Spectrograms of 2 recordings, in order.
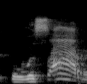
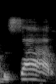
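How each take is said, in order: First: "bu besar" with a drawn-out emphatic "bu". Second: Said in the usual way. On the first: Shown as a demonstration. Teacher showing students the emphatic "bu besar". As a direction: stretch "bu" before "besar" to stress the size. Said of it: "Supaya ada penekanan, pakai bu". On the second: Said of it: "bilang besar kan biasa".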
